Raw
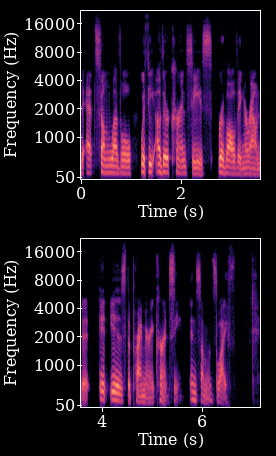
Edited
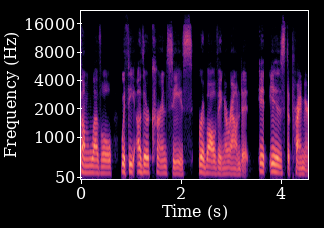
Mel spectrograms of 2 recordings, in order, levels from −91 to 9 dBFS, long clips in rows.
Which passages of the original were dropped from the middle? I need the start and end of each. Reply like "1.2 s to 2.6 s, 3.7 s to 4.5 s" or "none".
none

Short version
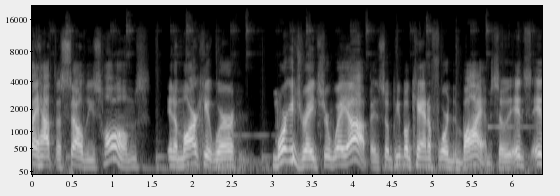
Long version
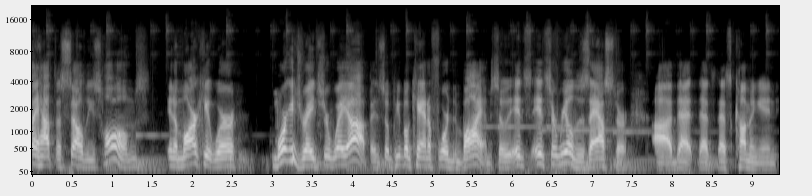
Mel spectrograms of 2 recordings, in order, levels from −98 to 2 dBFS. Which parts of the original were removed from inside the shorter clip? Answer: none

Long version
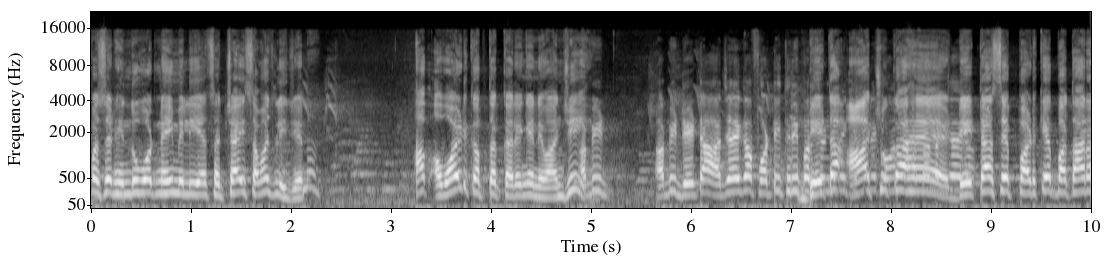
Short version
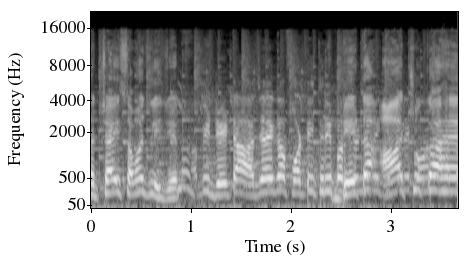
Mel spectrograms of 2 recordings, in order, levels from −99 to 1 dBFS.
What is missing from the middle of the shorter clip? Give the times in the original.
2.4 s to 5.8 s

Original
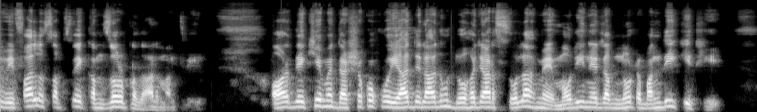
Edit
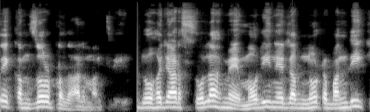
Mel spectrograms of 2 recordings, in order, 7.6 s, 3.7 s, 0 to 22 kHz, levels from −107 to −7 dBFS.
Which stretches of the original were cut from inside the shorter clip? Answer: 2.1 s to 4.5 s

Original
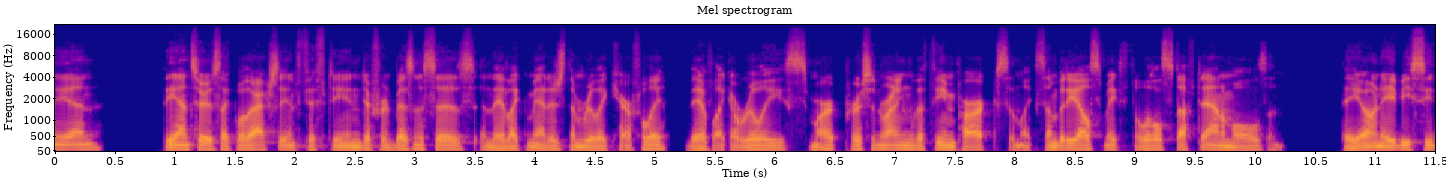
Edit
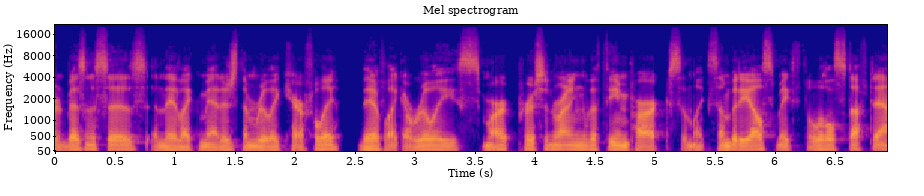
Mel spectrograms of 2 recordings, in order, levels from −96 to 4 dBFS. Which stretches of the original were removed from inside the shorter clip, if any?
none

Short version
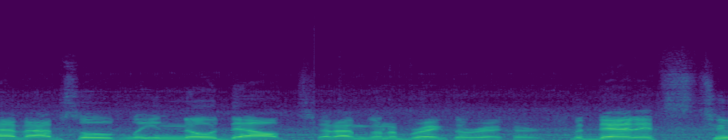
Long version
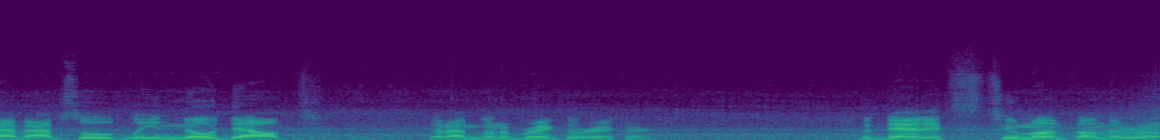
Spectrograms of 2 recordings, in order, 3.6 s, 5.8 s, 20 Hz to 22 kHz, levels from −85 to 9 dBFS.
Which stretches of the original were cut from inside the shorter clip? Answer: 1.5 s to 2.1 s, 3.3 s to 4.2 s

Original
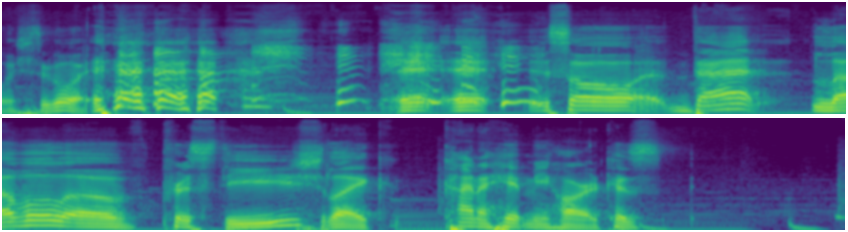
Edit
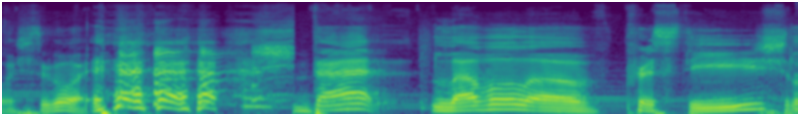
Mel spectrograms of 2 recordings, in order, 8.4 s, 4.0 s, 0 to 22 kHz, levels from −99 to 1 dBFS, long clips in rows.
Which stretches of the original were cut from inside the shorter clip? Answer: 1.5 s to 3.4 s

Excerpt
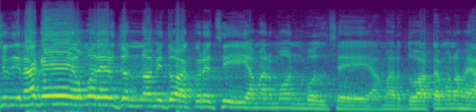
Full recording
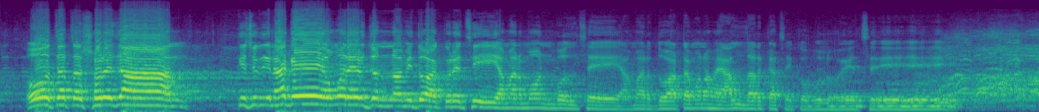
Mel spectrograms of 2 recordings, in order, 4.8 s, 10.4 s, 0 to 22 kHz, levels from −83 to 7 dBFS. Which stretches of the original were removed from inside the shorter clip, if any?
none

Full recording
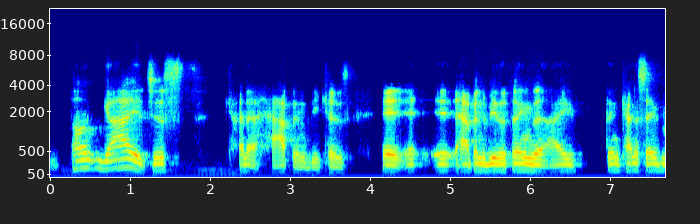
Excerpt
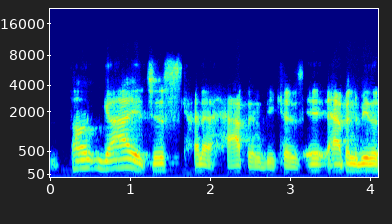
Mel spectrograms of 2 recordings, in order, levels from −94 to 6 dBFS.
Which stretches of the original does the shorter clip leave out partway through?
1.6 s to 2.2 s, 3.7 s to 4.7 s

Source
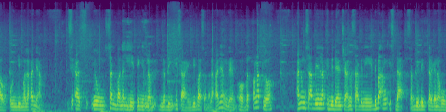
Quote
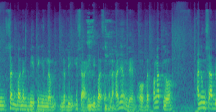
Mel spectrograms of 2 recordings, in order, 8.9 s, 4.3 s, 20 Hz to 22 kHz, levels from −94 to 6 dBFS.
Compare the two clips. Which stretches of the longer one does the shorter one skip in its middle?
none

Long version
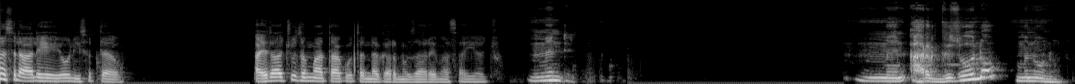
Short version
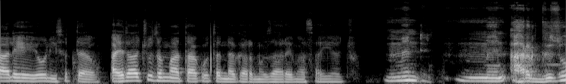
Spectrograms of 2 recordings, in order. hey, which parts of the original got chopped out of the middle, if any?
1.2 s to 2.4 s, 5.8 s to 8.4 s

